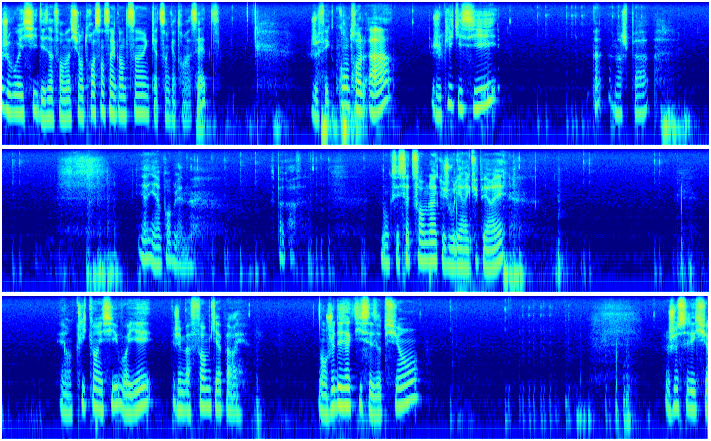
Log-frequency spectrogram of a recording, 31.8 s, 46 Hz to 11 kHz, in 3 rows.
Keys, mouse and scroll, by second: 5.2 ctrl+a, 6.7 click, 8.2 click, 9.6 click, 10.0 ctrl+a, 10.9 click, 12.0 KP_Subtract, 13.5-15.0 drag, 14.3 right click, 15.3 middle click, 15.5 click, 16.6 click, 17.5 click, 18.2 KP_Subtract, 19.4 click, 20.5 click, 22.7 click, 23.9 click, 26.3 click, 28.0-30.0 drag, 31.5 click.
